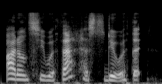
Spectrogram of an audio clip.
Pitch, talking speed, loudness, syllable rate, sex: 220 Hz, 370 wpm, -21 LUFS, 7.5 syllables/s, female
